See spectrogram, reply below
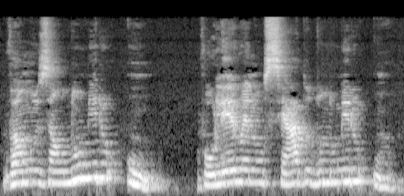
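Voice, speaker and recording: A woman teacher going through a grammar worksheet for young children, speaking slowly and gently and drawing out each word. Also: mid-range voice, lively intonation. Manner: slow, drawn-out, gentle teacher talk with diminutives. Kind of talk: slow grammar lesson for children. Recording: echoey room.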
